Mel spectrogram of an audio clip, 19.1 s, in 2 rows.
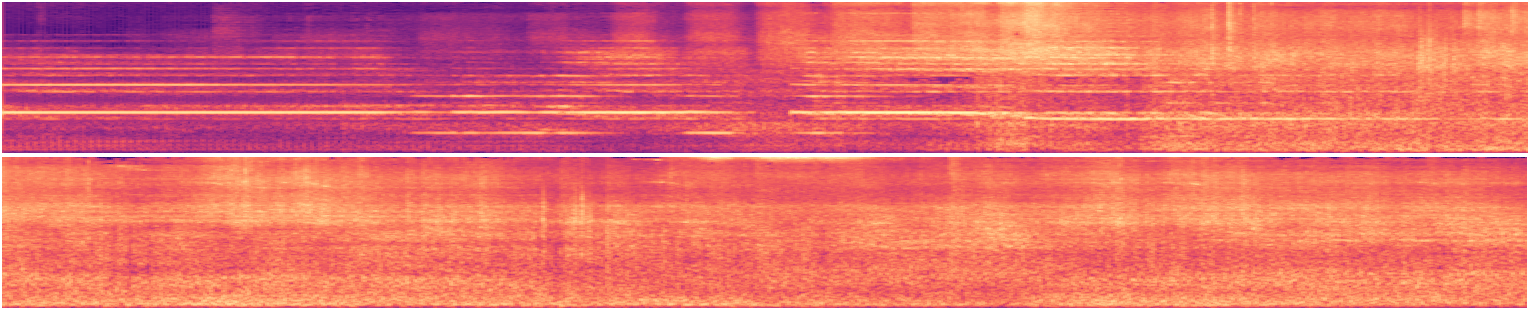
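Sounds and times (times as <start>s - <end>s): train horn blasts: 0.0s - 9.8s
train coaches rushing by: 2.5s - 19.0s.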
